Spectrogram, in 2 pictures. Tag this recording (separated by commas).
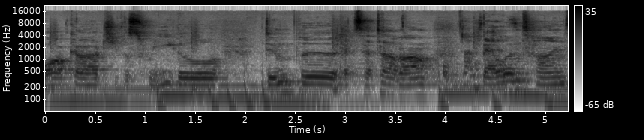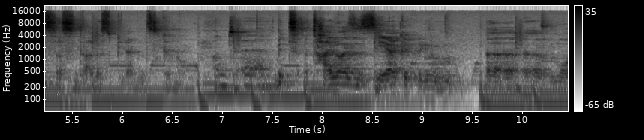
Music, Speech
